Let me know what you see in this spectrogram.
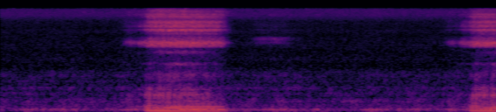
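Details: Person snoring with an open mouth during sleep: two loud, low, rattling breaths about four seconds apart, separated by quiet exhalations.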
